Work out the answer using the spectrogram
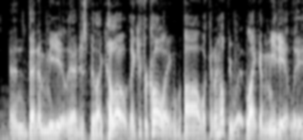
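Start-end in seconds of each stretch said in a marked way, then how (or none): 1.6-3.7 switched-on, professional customer-service phone voice. Retelling answering a phone call among friends: imitating own professional phone voice. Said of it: "Man, you could turn that on".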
